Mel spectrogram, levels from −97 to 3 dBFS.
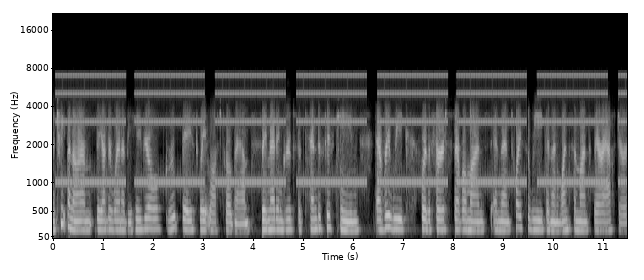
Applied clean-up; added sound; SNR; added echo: none; Alarm; 7 dB; none.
